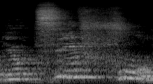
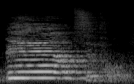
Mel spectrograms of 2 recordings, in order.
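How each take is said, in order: First: Beautiful with high later syllables, TI-FUL pushed; mis-stressed beau-TI-FUL; wrongly placed stress. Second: Beautiful with BEAU long, high, then dropping; slow demonstrated BEAU-tiful; stress on first syllable. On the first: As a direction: shift the weight off BEAU in beautiful. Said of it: "No, is the first syllable here". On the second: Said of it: "first syllable here that will be stressed". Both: Shown as a demonstration.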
